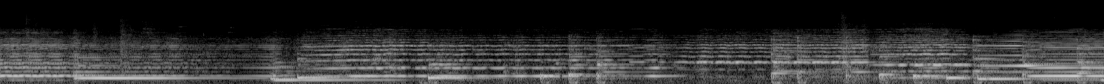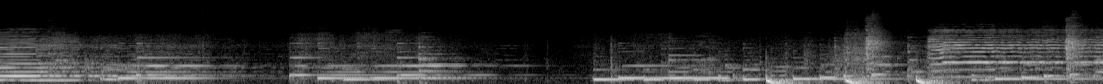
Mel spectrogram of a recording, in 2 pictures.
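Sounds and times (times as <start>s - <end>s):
bowed violin sustained notes: 0.0s - 22.0s
deep thumps: 18.7s - 20.6s.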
